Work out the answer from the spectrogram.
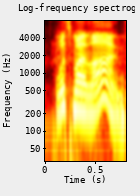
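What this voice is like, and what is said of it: Newscaster-style voice. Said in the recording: “Now you sound like a newscaster.”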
